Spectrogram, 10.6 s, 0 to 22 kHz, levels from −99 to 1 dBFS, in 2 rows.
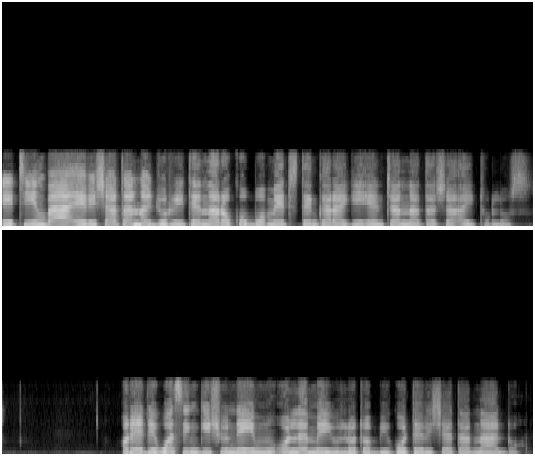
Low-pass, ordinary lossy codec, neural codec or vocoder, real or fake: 7.2 kHz; none; codec, 16 kHz, 0.9 kbps, LongCat-Audio-Codec; fake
